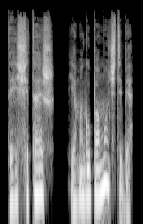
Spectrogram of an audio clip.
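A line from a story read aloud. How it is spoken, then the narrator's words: Whisper. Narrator (Russian): прошептала она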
